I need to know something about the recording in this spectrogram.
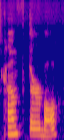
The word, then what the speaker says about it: comfortable: for me to type comfortable three syllables comfortable become comfortable making mistakes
